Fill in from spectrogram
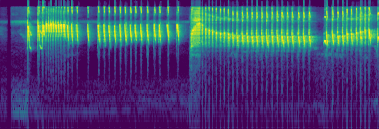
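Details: Small bird in harsh Indonesian tutoring phrases: continuous fast rattling chatter of sharp high notes in several runs, the middle run dropping slightly in pitch.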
